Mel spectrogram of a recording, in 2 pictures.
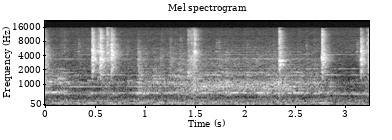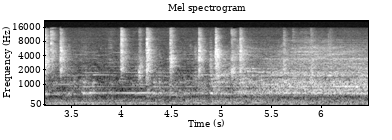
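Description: Upbeat video game music plays through a television speaker.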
